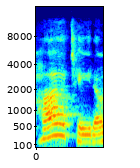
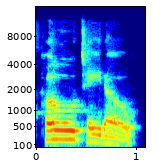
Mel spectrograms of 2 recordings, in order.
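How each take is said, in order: First: The first vowel is a short, reduced O. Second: The first vowel is a full long O. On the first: "you're going to write it with a short O" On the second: "you can write it with a long O"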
